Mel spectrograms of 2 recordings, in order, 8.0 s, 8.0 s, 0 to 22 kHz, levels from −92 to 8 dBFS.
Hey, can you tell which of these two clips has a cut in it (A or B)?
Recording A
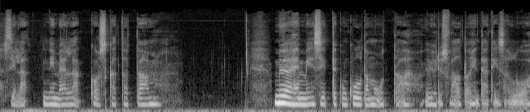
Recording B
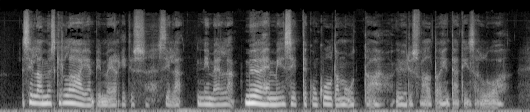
B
